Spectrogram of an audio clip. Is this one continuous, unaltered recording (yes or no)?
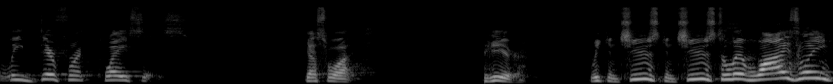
no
